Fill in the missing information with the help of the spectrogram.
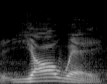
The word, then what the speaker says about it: Yahweh: We also know that he faithfully traveled every year to Shiloh to worship and sacrifice to the Lord, Yahweh. If you don't really fully aware what that word means, basically that's the how the Lord's name is pronounced in Hebrew commonly.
